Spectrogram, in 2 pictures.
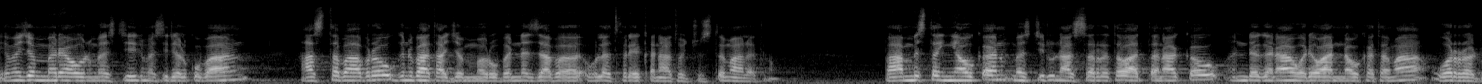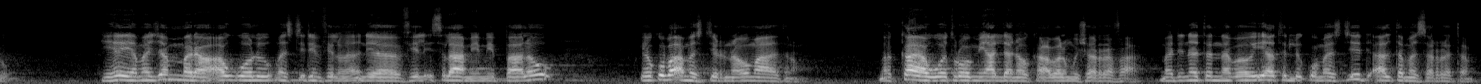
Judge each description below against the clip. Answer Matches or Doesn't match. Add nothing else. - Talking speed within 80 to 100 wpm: Matches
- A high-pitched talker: Doesn't match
